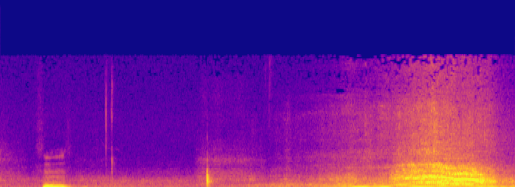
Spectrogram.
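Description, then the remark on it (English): A car outside does a brief, feeble burnout: the engine revs up over a few seconds while the tyres give a thin, wavering squeal, fading out. “It like the most pathetic burnout ever.”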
